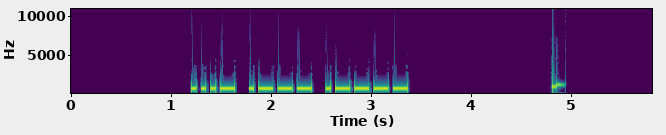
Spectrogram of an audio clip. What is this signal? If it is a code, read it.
Morse code, heard as a keyed tone, about 25 wpm, 700 Hz. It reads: VJ1
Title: Three Challenging Letter-Number Combinations 25wpm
